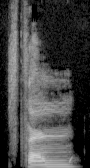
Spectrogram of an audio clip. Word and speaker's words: thumb: M and B at the end of a root word with the combination MB, like climb, thumb, come, lamb, crumb, lime, worm, and dumb.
